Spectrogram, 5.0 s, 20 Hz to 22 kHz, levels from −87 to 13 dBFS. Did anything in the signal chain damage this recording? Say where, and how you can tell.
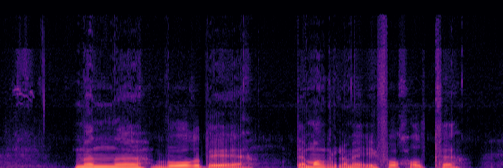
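Yes. The network stage dropped three 20 ms stretches of this speech, consistent with lost 20 ms packets: two back to back from 1.97 to 2.05 s, and one from 3.25 to 3.30 s. This is short concealed packet loss. The decoder bridged each gap by extending the preceding sound, so those moments come through as brief smears or wobbles.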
